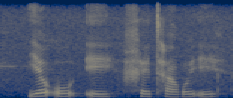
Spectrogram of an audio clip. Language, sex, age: Northern Sotho, female, 25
